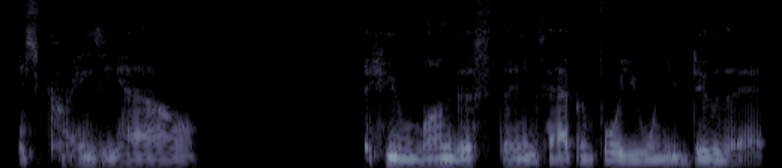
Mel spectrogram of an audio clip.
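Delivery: hushed voice, still in shock.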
